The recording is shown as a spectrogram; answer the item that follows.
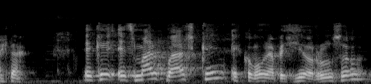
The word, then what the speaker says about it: Waschke: Que es Mark Waschke. Vos me pronunciarás mejor que yo. Ay, perdón. – Waschke. – Ok, Waschke. Sí.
